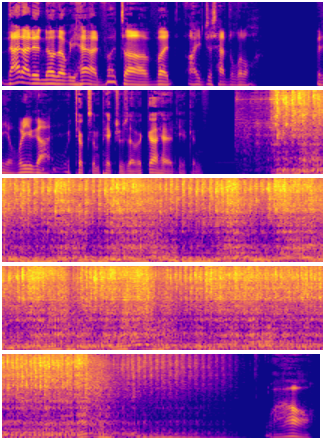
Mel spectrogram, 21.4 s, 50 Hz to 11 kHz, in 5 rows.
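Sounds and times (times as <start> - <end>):
speech: 0.0 - 3.5, 4.2 - 8.3, 20.9 - 21.3
510 car engine starting, idling and revving past 2,500: 7.4 - 20.3.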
